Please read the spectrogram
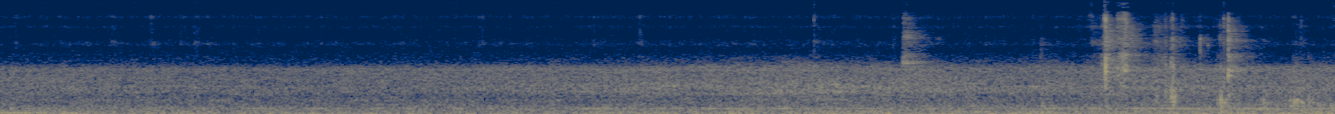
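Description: Near silence with faint room hiss. Near the end come a few light taps and rustles as paper cards are handled and moved on a cutting mat.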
